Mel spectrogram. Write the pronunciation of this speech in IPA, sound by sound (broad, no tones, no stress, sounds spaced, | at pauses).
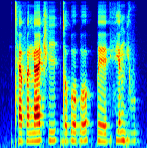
tʰ æ f æ ŋ æ t͡ʃʰ i | d o ɓ o ɓ o | p e | fʲ æ ŋ bʲ u v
